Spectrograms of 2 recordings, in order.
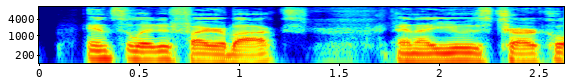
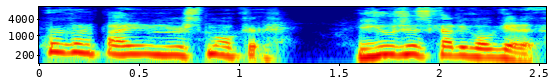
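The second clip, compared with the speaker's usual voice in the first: higher, gently insistent mother; lightly voiced mom offering a gift; mom's offer; 10 semitones higher than usual. Mom telling her son they will buy the smoker, lightly voiced. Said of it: "And she goes".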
